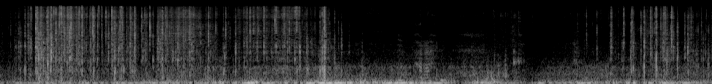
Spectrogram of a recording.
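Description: A plastic wrapper crinkles and rustles close by.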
